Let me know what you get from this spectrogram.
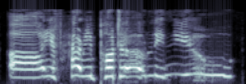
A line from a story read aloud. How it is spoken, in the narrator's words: Dobby groaned, more tears dripping onto his ragged pillowcase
